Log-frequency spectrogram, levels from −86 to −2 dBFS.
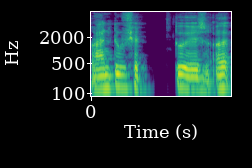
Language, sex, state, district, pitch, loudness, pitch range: Telugu, male, Andhra Pradesh, Srikakulam, 135 Hz, -16 LUFS, 130-140 Hz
